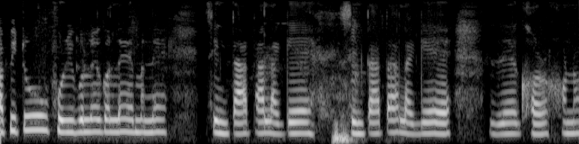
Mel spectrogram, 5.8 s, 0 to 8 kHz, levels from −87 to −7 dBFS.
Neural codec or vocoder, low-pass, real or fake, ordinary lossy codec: none; none; real; none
